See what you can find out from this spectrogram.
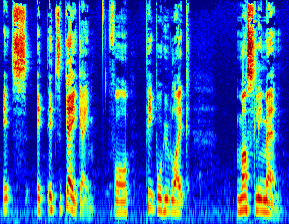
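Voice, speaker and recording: A man co-hosting a podcast, chatting casually about games and telling stories in an animated, jokey, sweary way. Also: on the high side, slow. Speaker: podcast co-host.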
